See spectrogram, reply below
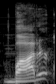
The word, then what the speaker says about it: Bader: Welcome back to the show, actor Dietrich Bader, or Bader. I mean, you're kind enough to allow flexibility there. – Yeah, sure. It's going to be mispronounced by everybody anyway, so it doesn't really matter. Go for it. – All right. Well, anyway, we have officially... – Bader is, I guess, the standard American pronunciation.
